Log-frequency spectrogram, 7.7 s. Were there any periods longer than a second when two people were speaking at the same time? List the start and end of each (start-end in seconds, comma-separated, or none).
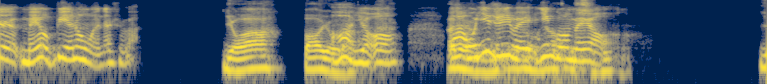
4.5-6.1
